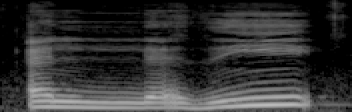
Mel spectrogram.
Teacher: الذی مد اصلی 2 کاؤنٹ، اس کی آواز نیچے جائے گی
